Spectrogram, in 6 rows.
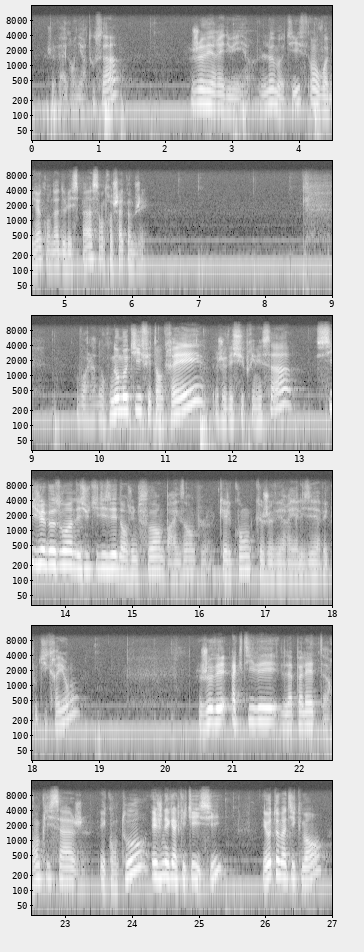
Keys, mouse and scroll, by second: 0.4 ctrl+click, 1.9 click, 3.1-4.8 drag, 6.8 click, 8.0-9.0 drag, 9.1 middle click, 9.2 click, 10.2 click, 10.8 shift+click, 11.6 Delete, 13.2 click, 13.5 middle click, 13.5 click, 14.2 click, 14.2 middle click, 14.4 click, 15.8 click, 20.0 click, 22.3 click, 25.6 click.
